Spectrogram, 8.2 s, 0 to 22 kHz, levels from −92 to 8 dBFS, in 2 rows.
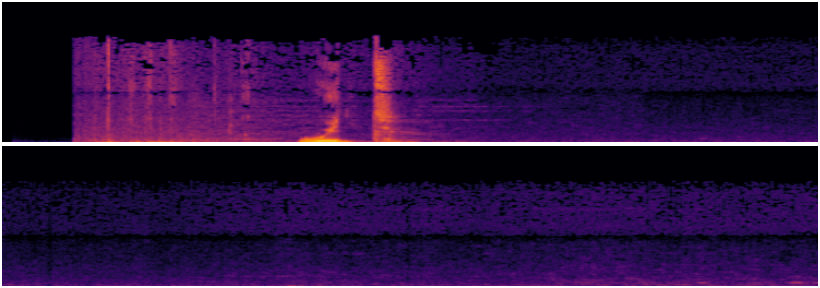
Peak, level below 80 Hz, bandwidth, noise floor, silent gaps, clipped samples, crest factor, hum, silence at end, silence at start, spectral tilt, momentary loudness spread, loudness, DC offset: -2 dBFS; -50 dBFS; 16.5 kHz; -62 dBFS; none; under 0.1%; 24 dB; none; 6.15 s; 0.5 s; -5.5 dB/octave; 27 LU; -19 LUFS; under 0.1%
